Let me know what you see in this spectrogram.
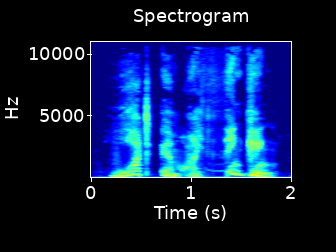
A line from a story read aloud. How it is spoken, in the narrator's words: Chiron cried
